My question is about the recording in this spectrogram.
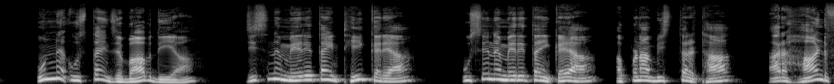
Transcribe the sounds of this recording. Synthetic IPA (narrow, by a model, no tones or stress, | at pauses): ʊnːɛʔʊst̪aːɦĩd͡ʒɐbaːbd̪ɪja̰ | d͡ʒɪsnɛmeːɾet̪aːɦĩʈʰiːkːɐɾja | ʊsenɛmeːɾet̪ãːɦĩkɛja | ɐpɽ̃abɪs̬t̪əɾʈʰa | ɐɾɦãːɳɖ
